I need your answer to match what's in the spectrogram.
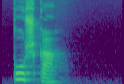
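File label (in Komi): "пушка", Komi, female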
